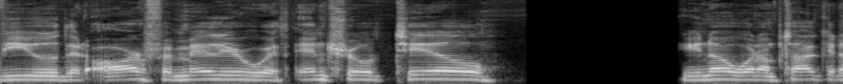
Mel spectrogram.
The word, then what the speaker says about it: Introtyl: is the bassist of intro till intro till in case you guys are wondering it's spelled I and TR o Tuyl like an intro intro till they got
